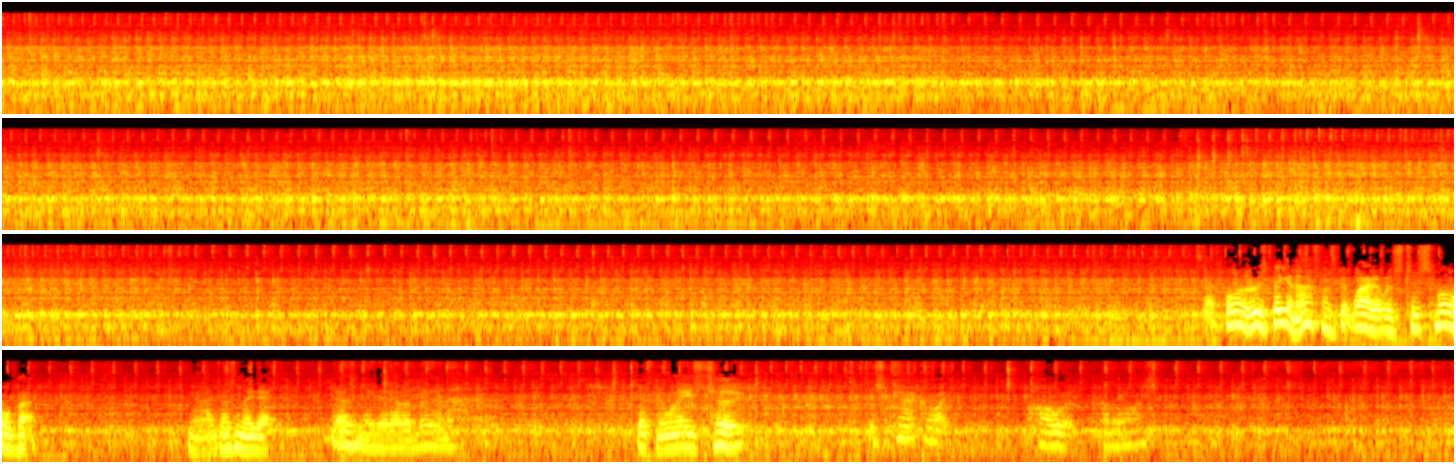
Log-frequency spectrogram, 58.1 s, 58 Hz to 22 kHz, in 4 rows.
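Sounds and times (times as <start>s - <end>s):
steam engine running: 0.0s - 58.0s.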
